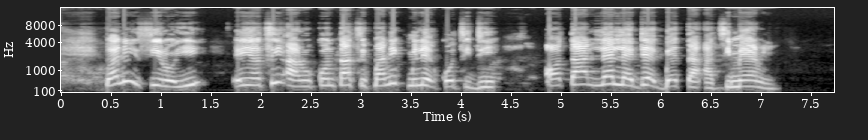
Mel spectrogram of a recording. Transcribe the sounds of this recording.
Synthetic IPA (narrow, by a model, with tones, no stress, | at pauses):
ɡ͡bɛ˨˦nĩ˦i˨si˨˧˨ɾo˨ji˨˦ | e˨j̃ã˧ti˦ʔa˦˨ɾ̃ũ˨ko˦n̩˦tã˦ti˧k͡pa˧nĩ˦k͡pĩ˦le˦˨ko˨˦ti˧dĩ˧ | ɔ˧ta˦lɛ˦lɛ˦dɛ˦˨ɡ͡bɛ˨˦ta˧ʔa˨ti˧mɛ˦ɾ̃ĩ˨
